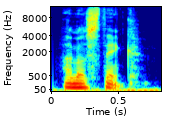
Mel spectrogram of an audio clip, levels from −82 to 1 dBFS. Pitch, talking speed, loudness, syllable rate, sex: 105 Hz, 220 wpm, -16 LUFS, 5.5 syllables/s, male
